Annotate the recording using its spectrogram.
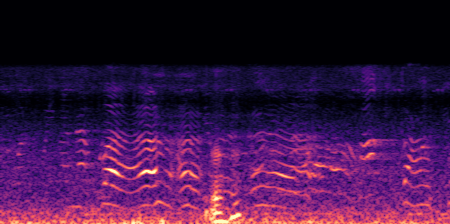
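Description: A toddler babbles and coos close by.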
